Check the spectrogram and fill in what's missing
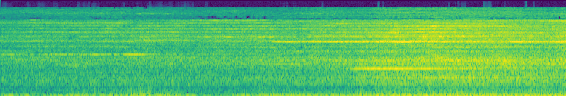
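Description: A freight train rolls past at a junction where it turns west, its wheels giving off sustained high-pitched squeals above a loud, steady rumble that grows toward the end, with no voices.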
